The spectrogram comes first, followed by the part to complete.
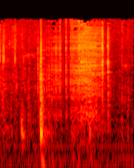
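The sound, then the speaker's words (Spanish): Sancho opens the door of Don Quixote's cage: a metal cage door creaks open with a sharp clunk followed by a drawn-out, grinding squeal, fairly loud with no voices. “Sancho abre la puerta de la jaula.”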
